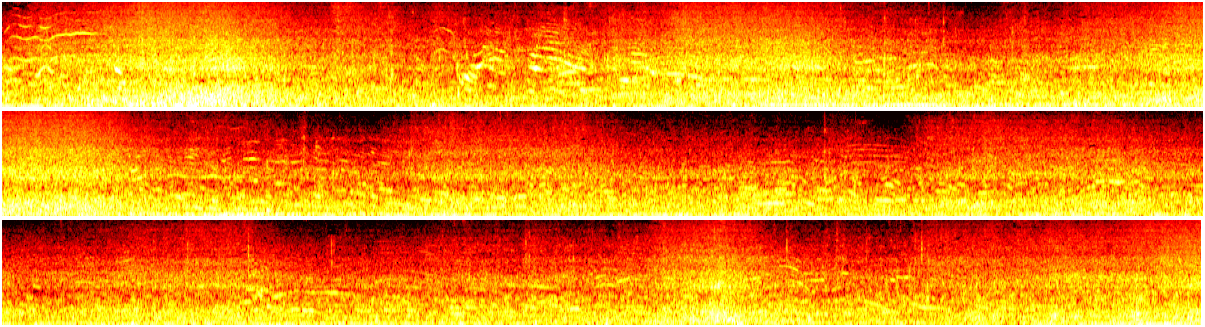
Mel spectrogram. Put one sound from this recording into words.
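Small waves wash onto a pebble beach.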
